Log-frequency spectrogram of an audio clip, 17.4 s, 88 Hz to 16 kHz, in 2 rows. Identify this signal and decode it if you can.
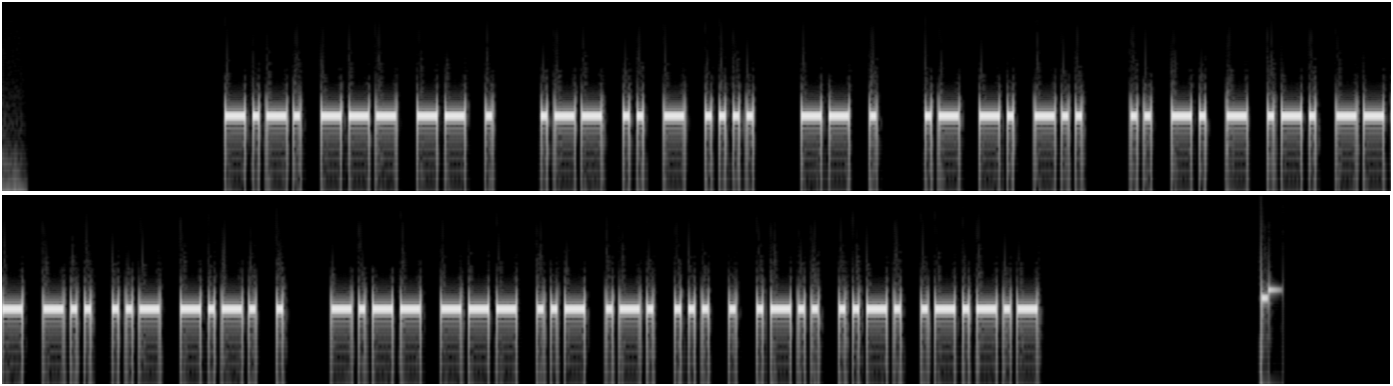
Morse code, heard as a keyed tone, about 28 wpm, 700 Hz. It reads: COME WITH ME AND INTRODUCE YOURSELF.
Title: Sentences from Top 1600 Words 28wpm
